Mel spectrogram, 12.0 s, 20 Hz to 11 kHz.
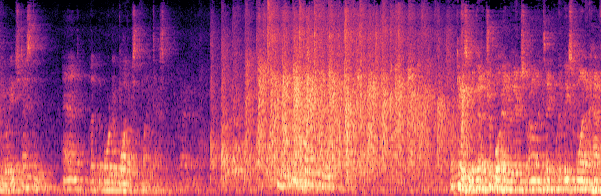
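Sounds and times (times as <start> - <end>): audience applauding: 4.1 - 9.5
voices: 5.2 - 7.4.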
